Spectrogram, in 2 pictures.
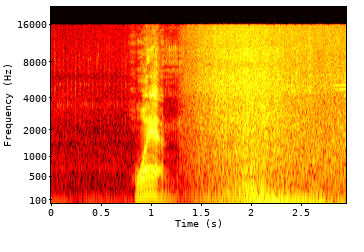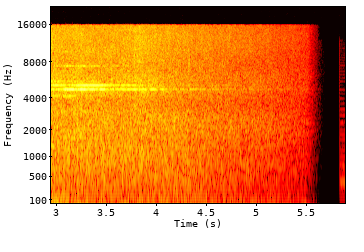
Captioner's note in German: Wellenrauschen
